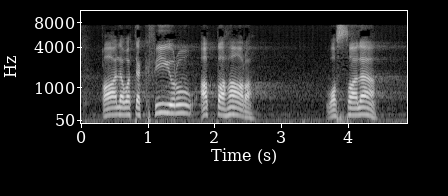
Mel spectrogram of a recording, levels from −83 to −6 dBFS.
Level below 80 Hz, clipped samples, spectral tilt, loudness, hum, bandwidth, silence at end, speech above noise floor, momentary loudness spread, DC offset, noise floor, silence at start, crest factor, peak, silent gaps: -52 dBFS; under 0.1%; -3.5 dB/octave; -21 LUFS; none; 8 kHz; 0.35 s; 30 dB; 8 LU; under 0.1%; -51 dBFS; 0.3 s; 20 dB; -4 dBFS; none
